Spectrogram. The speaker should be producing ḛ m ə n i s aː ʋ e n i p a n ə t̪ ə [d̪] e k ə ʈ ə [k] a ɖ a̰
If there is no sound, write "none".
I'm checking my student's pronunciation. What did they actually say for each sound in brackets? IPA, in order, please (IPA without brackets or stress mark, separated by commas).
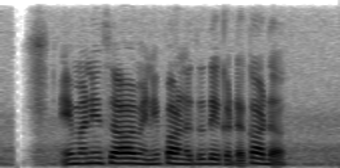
d̪, k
